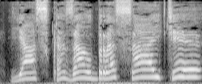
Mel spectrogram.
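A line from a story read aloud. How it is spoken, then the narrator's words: Shrieked. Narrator (Russian): провизжала Беллатриса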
